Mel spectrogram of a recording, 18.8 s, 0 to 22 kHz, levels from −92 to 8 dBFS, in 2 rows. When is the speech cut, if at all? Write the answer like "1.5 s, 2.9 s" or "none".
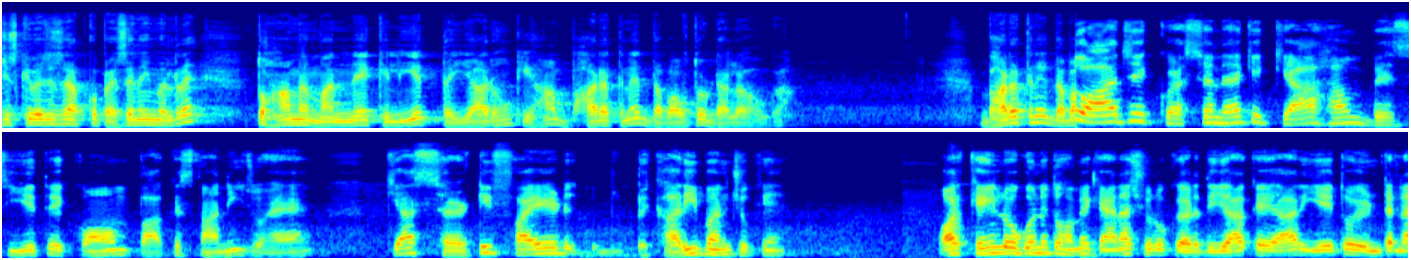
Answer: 7.2 s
